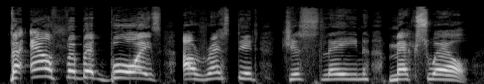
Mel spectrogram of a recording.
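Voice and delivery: ordinary talk

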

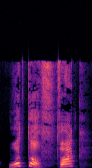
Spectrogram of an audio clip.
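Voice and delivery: real exasperated what-the-hell; outraged exclamation. Real, not acted. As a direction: blurt it out, stunned and angry. Outraged at the litter-box request.

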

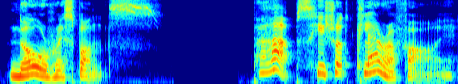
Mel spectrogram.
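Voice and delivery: ordinary delivery, nothing marked

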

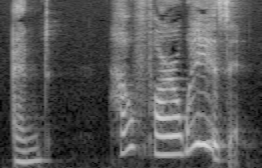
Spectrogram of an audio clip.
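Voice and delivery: high, bouncy jester voice, eager to help; a playful fool bounding in; the court jester. A narrator's reading. Jester asks the princess.

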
